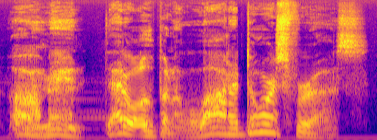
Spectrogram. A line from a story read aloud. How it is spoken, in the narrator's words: Logan said excitedly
